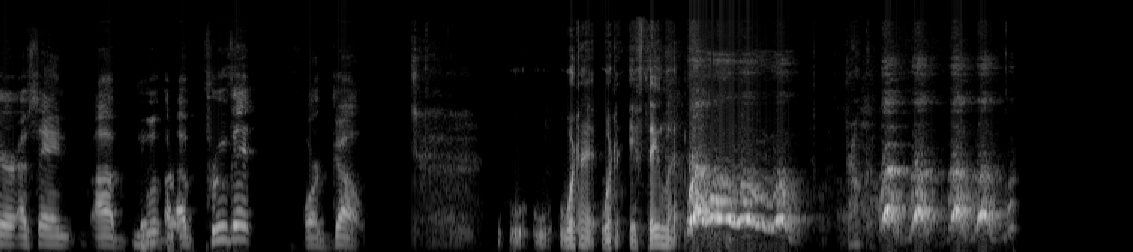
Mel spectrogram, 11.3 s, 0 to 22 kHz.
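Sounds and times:
speech: 0.0 - 4.3, 5.0 - 7.0
pet dog barking: 6.8 - 10.2.

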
